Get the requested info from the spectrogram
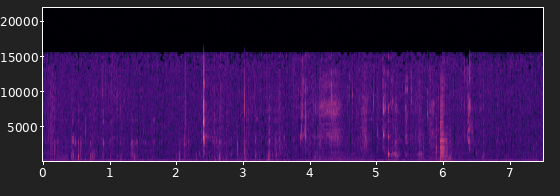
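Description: Close-up chewing and crunching of food, a string of small clicks and crackles with one louder crunch about six seconds in, over a steady low hum.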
